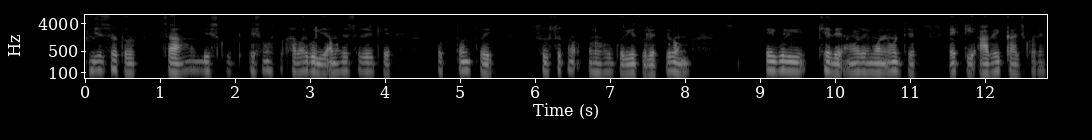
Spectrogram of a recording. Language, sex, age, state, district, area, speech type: Bengali, male, 30-45, West Bengal, Bankura, urban, spontaneous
